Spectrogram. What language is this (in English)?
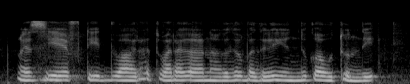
Telugu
